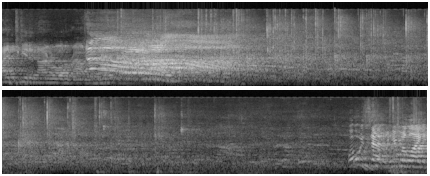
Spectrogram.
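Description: Children shout and cheer loudly.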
